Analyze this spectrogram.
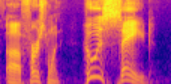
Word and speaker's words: Sade: It is not Sade. What is it? Chararda. Charard. Charard. Yes. Chararda.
